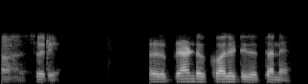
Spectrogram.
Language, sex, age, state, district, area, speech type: Kannada, male, 18-30, Karnataka, Shimoga, rural, conversation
